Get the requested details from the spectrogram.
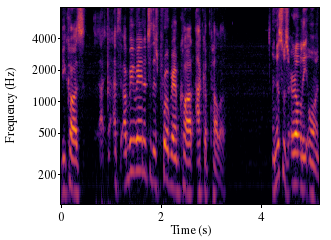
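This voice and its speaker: A man speaks in a fairly high register, his intonation lively and varied. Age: 60s. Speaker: jazz musician and producer. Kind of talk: award acceptance speech. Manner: halting.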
